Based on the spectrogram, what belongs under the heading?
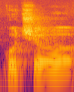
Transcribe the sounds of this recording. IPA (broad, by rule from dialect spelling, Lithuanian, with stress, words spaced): ˈkuːt͡ʃʲʊ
